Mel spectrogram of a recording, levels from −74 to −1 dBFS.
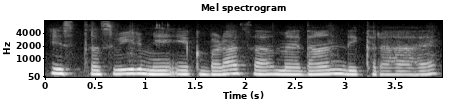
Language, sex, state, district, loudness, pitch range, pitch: Hindi, female, Jharkhand, Ranchi, -12 LUFS, 185-210 Hz, 195 Hz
